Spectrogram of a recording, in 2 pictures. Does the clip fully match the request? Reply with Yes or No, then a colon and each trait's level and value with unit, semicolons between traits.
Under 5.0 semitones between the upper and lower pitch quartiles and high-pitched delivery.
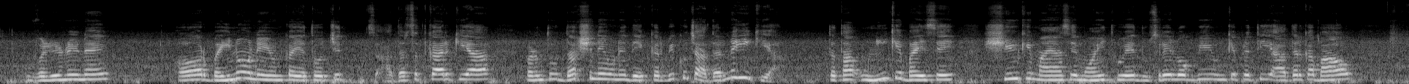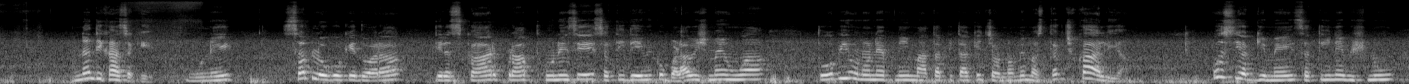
Yes: narrow, 2.4 semitones; high, 215 Hz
